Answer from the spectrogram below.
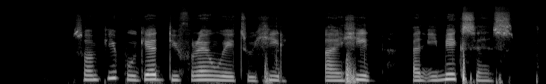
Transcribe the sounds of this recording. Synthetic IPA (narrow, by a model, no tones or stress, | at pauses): sɔ̃mpipəlɡɛt̚d̥ifɹɛ̃ntwetʰuhil | ãnhil | ãnimeksɛ̃ns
